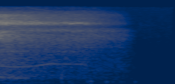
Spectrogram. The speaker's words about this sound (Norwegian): Pust godt inn med nesa.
